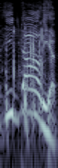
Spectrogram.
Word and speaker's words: Idalia: Idalia, I am told, is the proper pronunciation for this storm.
